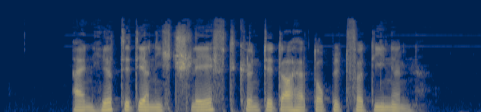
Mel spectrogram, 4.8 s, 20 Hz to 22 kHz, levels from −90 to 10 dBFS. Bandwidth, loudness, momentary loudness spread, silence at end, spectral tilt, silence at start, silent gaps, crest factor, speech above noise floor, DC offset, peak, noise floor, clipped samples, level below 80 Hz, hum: 11 kHz; -24 LUFS; 6 LU; 0.7 s; -6 dB/octave; 0.7 s; none; 20 dB; 51 dB; under 0.1%; -4 dBFS; -74 dBFS; under 0.1%; -50 dBFS; none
